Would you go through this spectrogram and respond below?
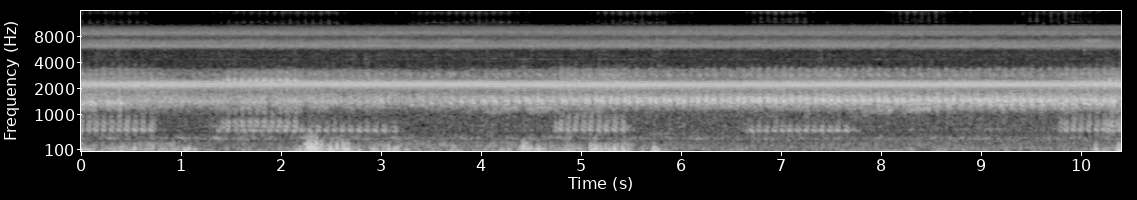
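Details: Night chorus of frogs in rice fields, midnight: rattling pulsed croak bouts of a second or two repeat at irregular gaps, layered over a steady high-pitched buzzing insect background and occasional dull low bumps.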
